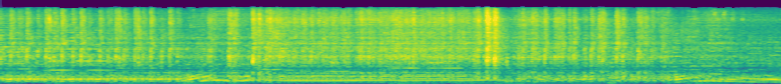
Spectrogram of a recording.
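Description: Rally car engine revving: the pitch climbs and holds for a couple of seconds, then sweeps up and down again near the end. A sharp crack comes about five seconds in.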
